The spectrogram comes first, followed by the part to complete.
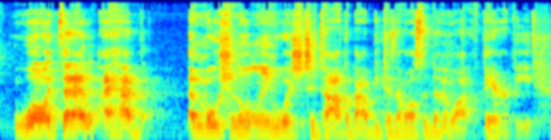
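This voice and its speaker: Audible room echo surrounds a man talking at a very fast pace. His pitch is fairly high. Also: ordinary pitch variation. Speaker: channel owner discussing coming out. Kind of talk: casual chat.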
